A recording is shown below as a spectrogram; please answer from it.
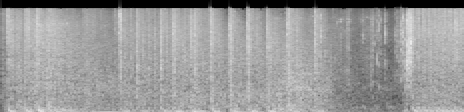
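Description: A shooter video game fills with dense, loud gunfire, rapid overlapping shots and bursts that are nearly continuous, with a short lull before the firing resumes.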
